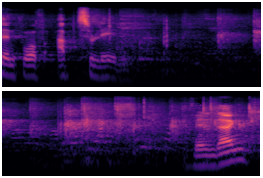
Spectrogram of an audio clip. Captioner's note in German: Beifall bei der SPD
